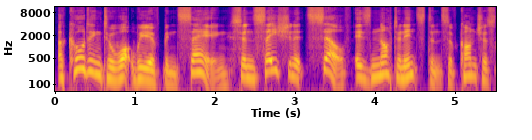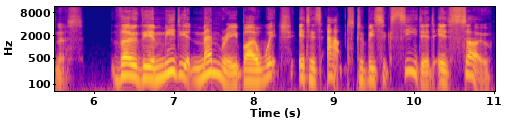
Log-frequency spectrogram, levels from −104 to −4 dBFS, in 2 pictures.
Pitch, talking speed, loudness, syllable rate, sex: 150 Hz, 160 wpm, -21 LUFS, 4.3 syllables/s, male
